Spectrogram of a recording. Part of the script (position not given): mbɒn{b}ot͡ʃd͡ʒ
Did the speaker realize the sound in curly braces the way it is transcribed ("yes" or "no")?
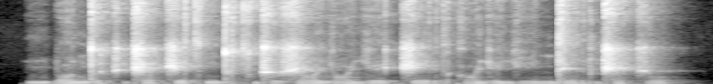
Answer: no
